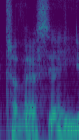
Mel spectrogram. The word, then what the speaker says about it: Traversier: I think the track in it that really jumped out to me was number three, which, again, excuse my pronunciation, was it Traversier? – Yeah, Traversier, yeah.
